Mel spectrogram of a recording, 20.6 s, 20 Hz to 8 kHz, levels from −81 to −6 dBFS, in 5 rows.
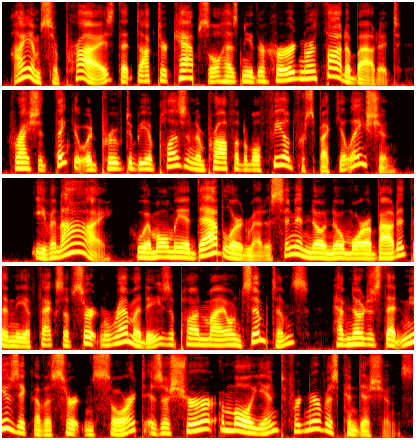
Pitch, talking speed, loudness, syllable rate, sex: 155 Hz, 200 wpm, -21 LUFS, 5.4 syllables/s, male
